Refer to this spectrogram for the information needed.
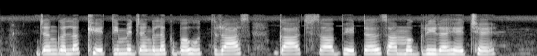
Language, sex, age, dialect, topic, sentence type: Maithili, female, 18-24, Bajjika, agriculture, statement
